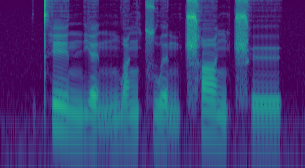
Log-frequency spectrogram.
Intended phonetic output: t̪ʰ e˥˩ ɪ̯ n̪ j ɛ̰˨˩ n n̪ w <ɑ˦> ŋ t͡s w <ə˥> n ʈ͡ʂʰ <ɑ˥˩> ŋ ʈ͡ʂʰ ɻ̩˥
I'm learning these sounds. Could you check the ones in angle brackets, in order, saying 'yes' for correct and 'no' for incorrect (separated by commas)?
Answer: yes, no, yes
